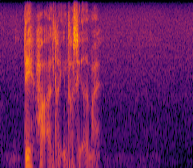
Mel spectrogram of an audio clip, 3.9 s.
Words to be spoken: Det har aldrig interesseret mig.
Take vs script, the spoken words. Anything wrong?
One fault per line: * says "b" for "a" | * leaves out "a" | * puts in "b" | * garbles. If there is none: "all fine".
all fine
